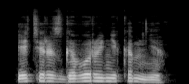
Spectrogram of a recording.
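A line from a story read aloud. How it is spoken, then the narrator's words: Dry objection. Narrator (Russian): сухо возразила Инна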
